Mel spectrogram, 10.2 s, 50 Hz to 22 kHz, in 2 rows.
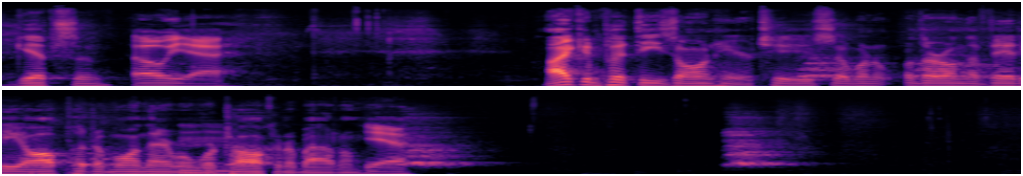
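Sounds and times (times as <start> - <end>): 
speech: 0.1 - 1.3, 2.8 - 7.3
dog barking: 3.9 - 6.0, 7.0 - 7.7, 8.7 - 9.3.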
